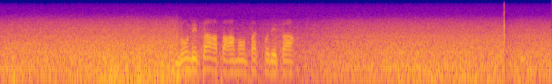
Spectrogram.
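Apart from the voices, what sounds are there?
wind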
